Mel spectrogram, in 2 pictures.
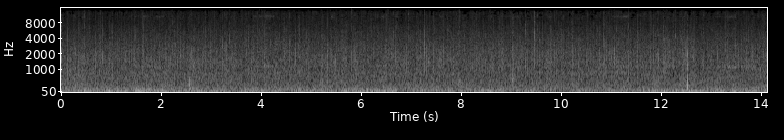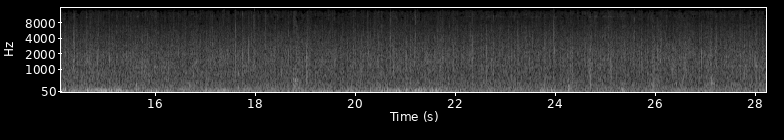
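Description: Steady winter rain falling, with an uneven low rumble underneath.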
